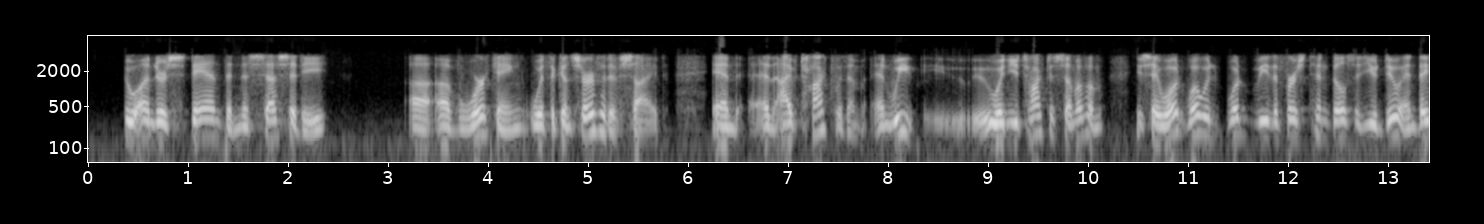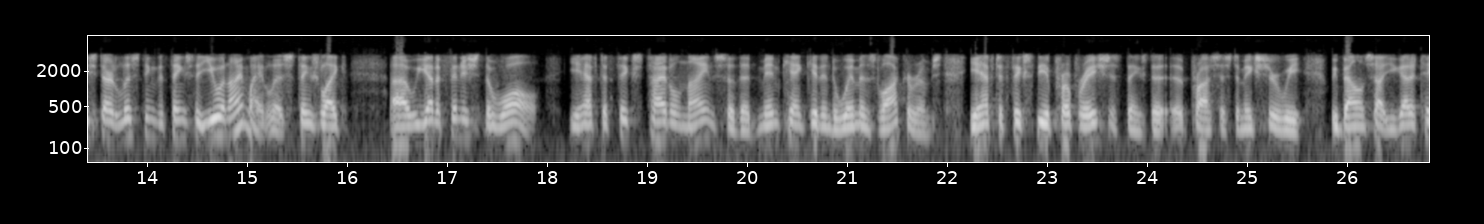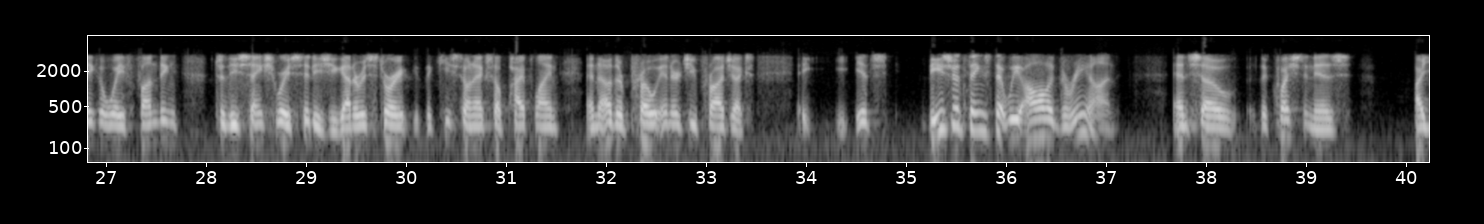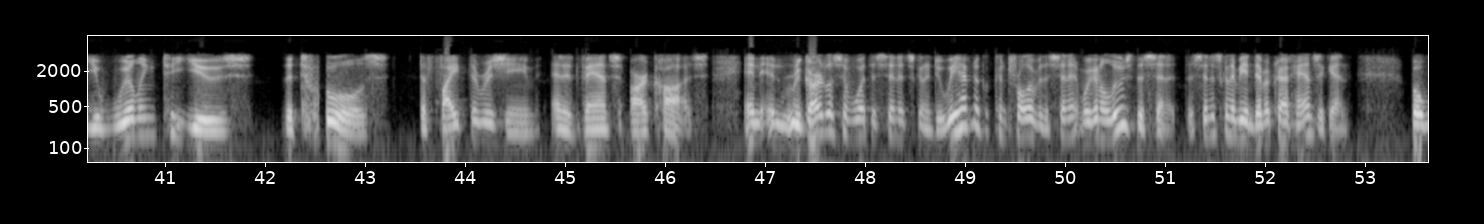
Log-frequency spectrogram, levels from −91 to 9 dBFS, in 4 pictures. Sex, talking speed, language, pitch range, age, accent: male, 200 wpm, English, 120-155 Hz, 50-69, American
